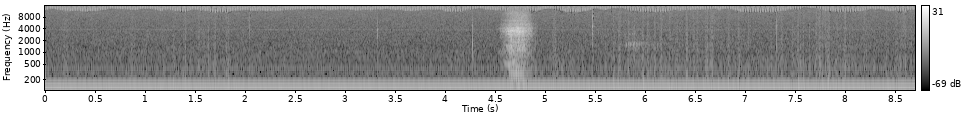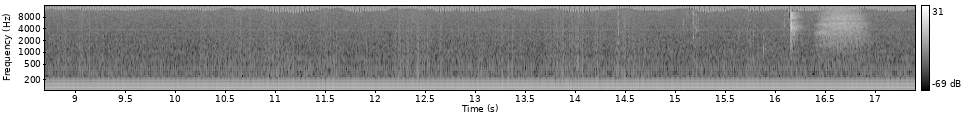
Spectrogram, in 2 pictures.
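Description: A steady low hum, broken by one short sound falling in pitch about five seconds in, and by a click and a brief breath-like hiss near the end.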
